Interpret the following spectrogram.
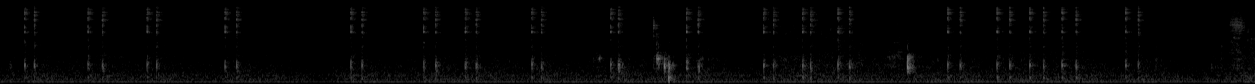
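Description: Quiet, repeated clicks of a computer mouse button as brush dabs are stamped onto a canvas, coming in irregular runs of about two to three a second with a short pause about three seconds in. A faint steady hum lies underneath.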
